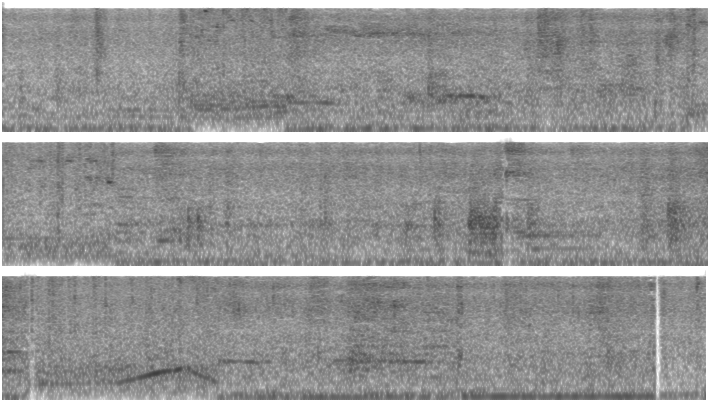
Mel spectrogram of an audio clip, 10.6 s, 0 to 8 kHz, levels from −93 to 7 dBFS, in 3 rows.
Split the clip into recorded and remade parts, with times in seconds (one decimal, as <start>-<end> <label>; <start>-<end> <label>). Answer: 0.0-10.6 recorded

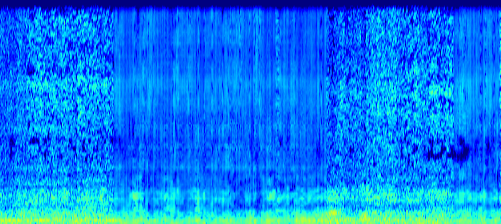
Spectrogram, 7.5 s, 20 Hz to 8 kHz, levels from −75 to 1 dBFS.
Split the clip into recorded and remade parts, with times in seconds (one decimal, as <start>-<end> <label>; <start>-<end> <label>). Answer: 0.0-1.7 recorded; 1.7-4.9 remade; 4.9-6.8 recorded; 6.8-7.5 remade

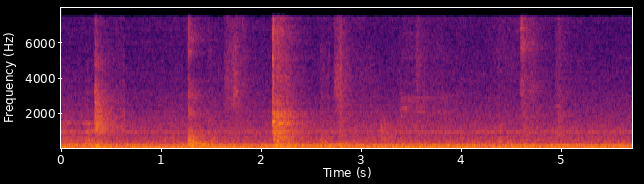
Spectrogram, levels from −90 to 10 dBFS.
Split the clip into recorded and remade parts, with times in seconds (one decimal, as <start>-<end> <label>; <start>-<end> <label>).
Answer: 0.0-5.7 recorded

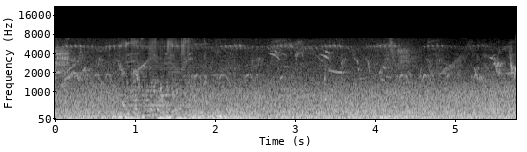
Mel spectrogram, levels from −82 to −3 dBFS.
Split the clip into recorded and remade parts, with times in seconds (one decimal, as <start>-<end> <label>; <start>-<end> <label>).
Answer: 0.0-0.8 recorded; 0.8-1.7 remade; 1.7-5.8 recorded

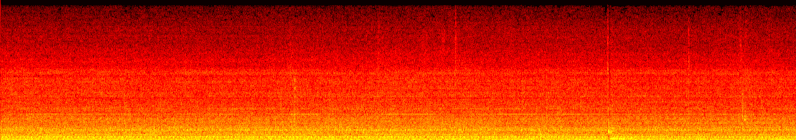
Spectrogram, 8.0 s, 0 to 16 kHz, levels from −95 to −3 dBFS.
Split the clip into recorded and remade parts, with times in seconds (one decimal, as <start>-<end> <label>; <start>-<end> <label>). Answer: 0.0-8.0 recorded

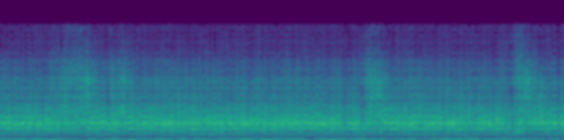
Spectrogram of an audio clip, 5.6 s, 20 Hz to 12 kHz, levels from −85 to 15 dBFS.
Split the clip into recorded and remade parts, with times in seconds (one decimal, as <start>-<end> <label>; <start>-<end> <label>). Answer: 0.0-5.6 remade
